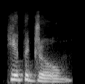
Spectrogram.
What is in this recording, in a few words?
"hippodrome", Indian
